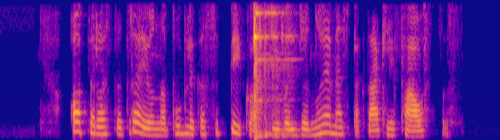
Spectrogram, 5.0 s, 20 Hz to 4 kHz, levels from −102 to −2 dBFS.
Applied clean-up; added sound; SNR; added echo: none; Cutlery, silverware; -2 dB; none.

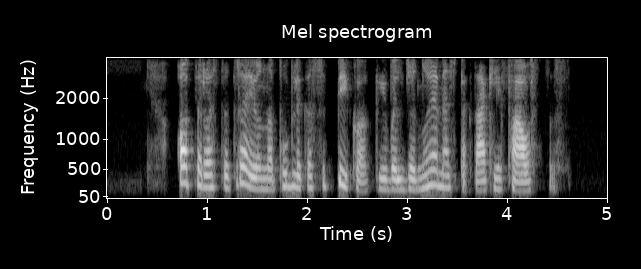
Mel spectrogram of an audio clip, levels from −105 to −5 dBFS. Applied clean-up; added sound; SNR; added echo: none; none; none; none.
